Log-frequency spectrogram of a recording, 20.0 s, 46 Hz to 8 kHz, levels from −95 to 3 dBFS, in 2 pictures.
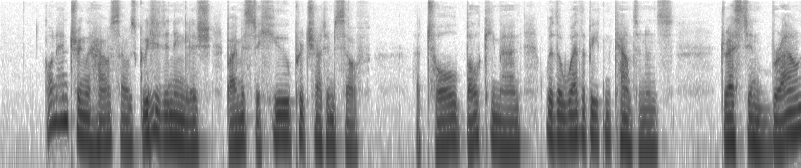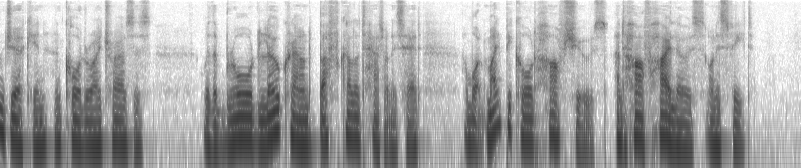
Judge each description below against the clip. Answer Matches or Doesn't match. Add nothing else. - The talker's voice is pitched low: Matches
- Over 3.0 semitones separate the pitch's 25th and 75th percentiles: Doesn't match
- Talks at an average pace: Matches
